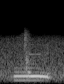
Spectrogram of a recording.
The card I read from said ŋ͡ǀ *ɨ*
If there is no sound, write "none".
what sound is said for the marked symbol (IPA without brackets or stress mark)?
ɨ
